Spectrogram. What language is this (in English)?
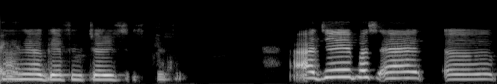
Punjabi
